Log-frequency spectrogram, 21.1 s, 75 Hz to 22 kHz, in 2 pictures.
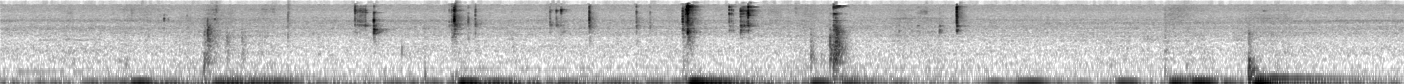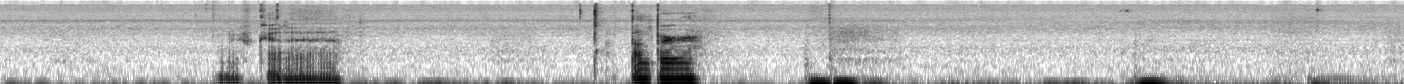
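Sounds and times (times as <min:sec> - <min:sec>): small metal parts clicking: 0:02.6 - 0:05.8
handling bumps: 0:08.7 - 0:10.2.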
